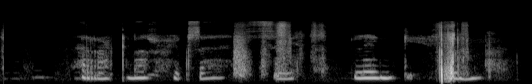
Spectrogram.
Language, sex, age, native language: Icelandic, female, 8, Icelandic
